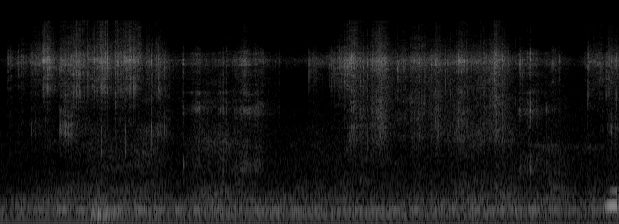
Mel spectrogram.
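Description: Granulated sugar pinched by hand from a glass dish and sprinkled over egg-washed croissants on a baking tray: a quiet, grainy rattle that comes and goes in short bursts.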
